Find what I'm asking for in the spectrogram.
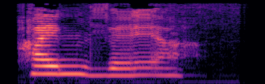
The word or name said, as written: heimwehr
